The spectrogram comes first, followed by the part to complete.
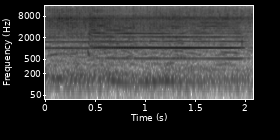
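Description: A horn blowing one long, steady blast, the signal that ends the demolition derby heat. A second, lower tone joins about half a second in, and the whole blast cuts off suddenly at the end.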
